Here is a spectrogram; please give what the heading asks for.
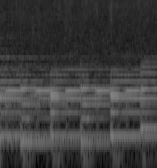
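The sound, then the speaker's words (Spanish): Rain beginning to fall in a garden with flowers: a faint, steady patter of drops with soft recurring pulses over a quiet tonal background. “Ha empezado a llover”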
